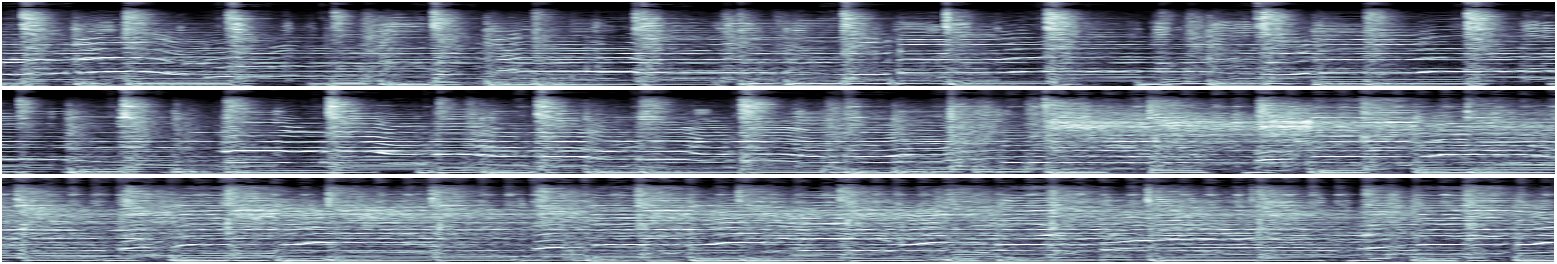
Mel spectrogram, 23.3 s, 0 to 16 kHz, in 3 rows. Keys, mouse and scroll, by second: 2.8-10.7 drag, 14.8 click, 16.3-17.8 scroll down 1, 17.8 click.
